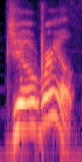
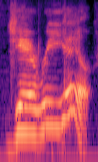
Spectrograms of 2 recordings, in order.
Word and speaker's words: Jerielle: and I was like my name has three syllables she was like no your name she's like try it again I was like yeah I have three syllables and she was like no you have two Jill real and I was like no I have three jerielle and she's like you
